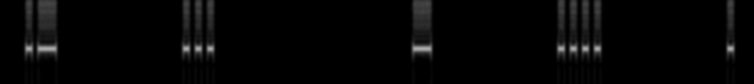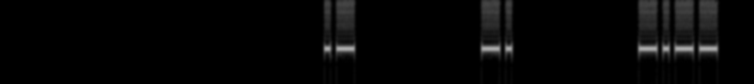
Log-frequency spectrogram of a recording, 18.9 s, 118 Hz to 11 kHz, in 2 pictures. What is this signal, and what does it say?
Morse code, heard as a keyed tone, about 16 wpm, spaced as for 5 wpm, 800 Hz. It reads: AS THE ANY
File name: Technical Subjects / Technical Subjects-mp3s / OR Gate @5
